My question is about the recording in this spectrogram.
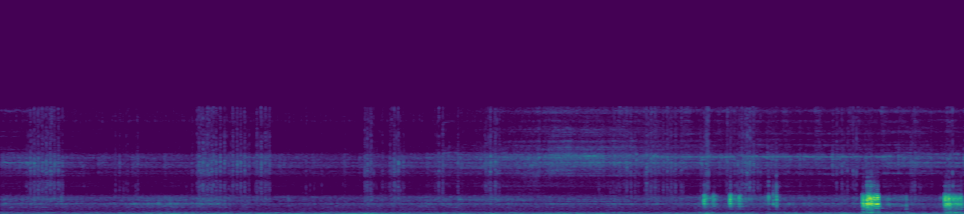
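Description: Land Rover windscreen wiper blades dragging across the glass, with two loud squeaks about a second apart near the end and a few softer ones just before. Under them, the low steady hum of the engine and road inside the cab.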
